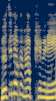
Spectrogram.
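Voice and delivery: high, bright, very merry put-on cheerful voice. Retelling offering snacks to a man at a party, acting very cheerful and happy. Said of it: "En echt heel vrolijk en blij".

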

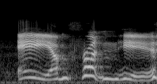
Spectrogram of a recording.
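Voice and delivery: high, put-on New York accent. Reading one of the speaker's own tweets aloud, in a New York alter-ego voice. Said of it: "New York alter voice".

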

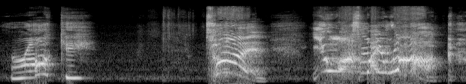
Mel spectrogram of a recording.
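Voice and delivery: very high yell, rising in pitch throughout. Confronting the other character after the rock is lost, yelling. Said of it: "I didn't mean to yell at you".

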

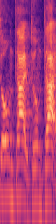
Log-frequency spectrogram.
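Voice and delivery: mock frantic, high-pitched, panicked tearful yelling. Retelling the same scene, she is panicking and yelling: imitating panicked crying yells. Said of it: "panicking, crying, yelling".

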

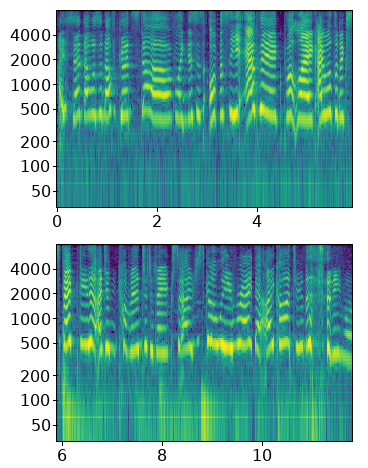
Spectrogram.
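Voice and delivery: overwhelmed happy crying, high, loud tearful sobbing.

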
